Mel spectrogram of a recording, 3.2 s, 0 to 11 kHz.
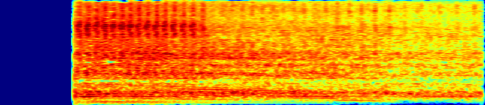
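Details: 1991 Mercedes-Benz 190E 2.0, cold engine only: quick light clatter at idle, ticking with engine speed. Defective hydraulic lifters, at least one sticking; replacing the lifters made the noise disappear completely.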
